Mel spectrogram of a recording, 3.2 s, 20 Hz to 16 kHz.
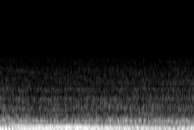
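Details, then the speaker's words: One-owner 1979 Chevrolet Scottsdale 4x4, carbureted: steady, fast idle with an even low rumble that never settles, because the choke isn't releasing; said to need only a small carb tweak. "yeah it's not coming off of its choke which is not a doesn't affect much at all it's just a little carb tweak"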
